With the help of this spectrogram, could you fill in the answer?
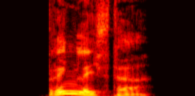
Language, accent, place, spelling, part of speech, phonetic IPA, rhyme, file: German, Germany, Berlin, dringlichster, adjective, [ˈdʁɪŋlɪçstɐ], -ɪŋlɪçstɐ, De-dringlichster.ogg
- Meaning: inflection of dringlich: 1. strong/mixed nominative masculine singular superlative degree 2. strong genitive/dative feminine singular superlative degree 3. strong genitive plural superlative degree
